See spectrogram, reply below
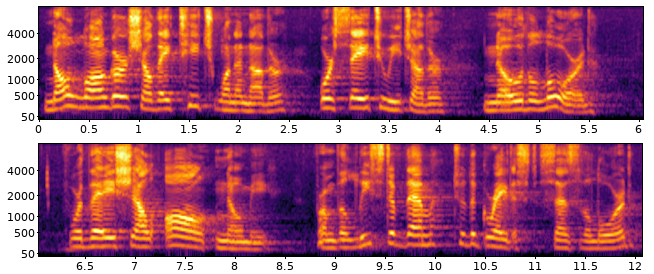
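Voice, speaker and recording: A man leading a church service, praying and reading scripture in a measured, formal voice, heard with a cathedral echo. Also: high voice. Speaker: pastor leading worship. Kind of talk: liturgical prayer and scripture reading. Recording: long church reverb.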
